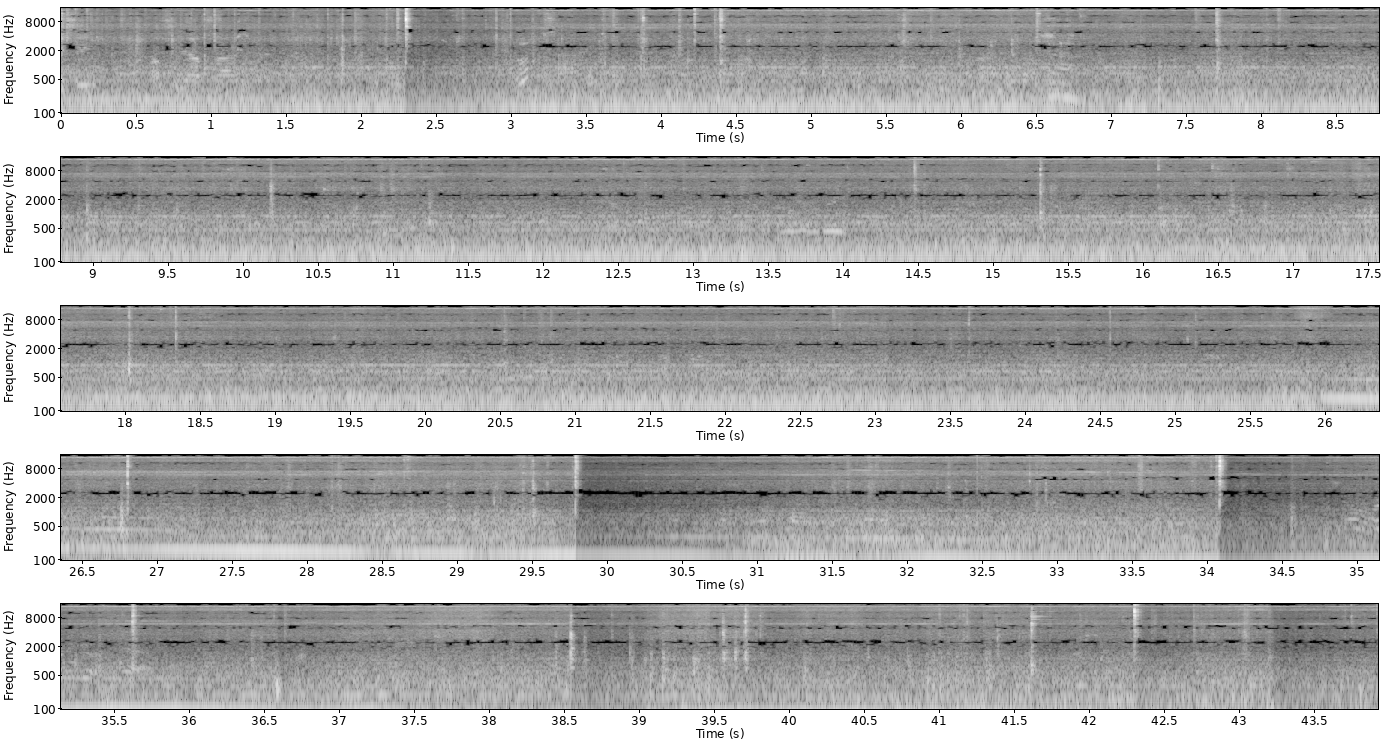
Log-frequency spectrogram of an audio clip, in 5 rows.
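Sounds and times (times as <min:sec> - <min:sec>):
jet engines humming in cabin: 0:00.0 - 0:43.9.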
